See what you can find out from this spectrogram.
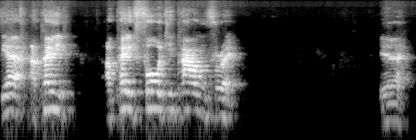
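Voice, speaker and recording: Bright-voiced man giving shout-outs. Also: high-pitched, lively intonation, takes it slowly. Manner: upbeat shout-outs, repetitive. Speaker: co-host reading chat. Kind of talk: casual live-stream chat. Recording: echoey, distant room sound.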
